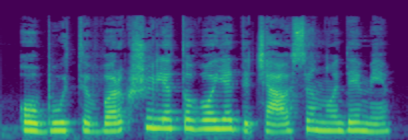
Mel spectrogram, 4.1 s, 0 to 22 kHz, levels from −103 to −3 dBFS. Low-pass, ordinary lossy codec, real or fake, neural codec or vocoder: 14.4 kHz; MP3, 64 kbps; real; none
